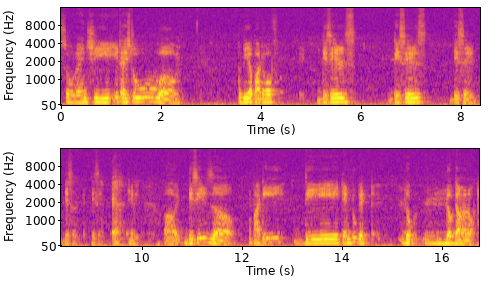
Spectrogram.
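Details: Adult male who describes himself as a stammerer, speaking off the cuff after abandoning a script, which he says increased his stammering; stuttering.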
